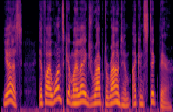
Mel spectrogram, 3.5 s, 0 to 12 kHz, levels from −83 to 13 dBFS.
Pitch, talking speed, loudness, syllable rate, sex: 190 Hz, 225 wpm, -17 LUFS, 5.8 syllables/s, male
